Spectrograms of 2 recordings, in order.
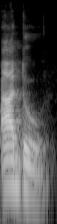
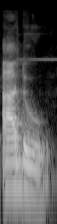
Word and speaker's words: ADO: Go for ADO. I said ADO. Ado. Ado. Don't Don't forget the name of the battery. It's spelled A D O.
